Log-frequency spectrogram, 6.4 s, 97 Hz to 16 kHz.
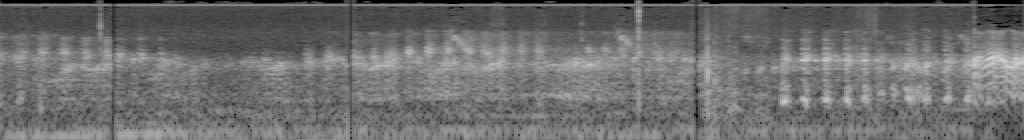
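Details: Marsh frog (Pelophylax ridibundus) croaking on 2 June 2013, calling with grey inflated vocal sacs; dense, rattling pulsed croaks over a low rumble, with quicker bursts of clicking pulses toward the end.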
